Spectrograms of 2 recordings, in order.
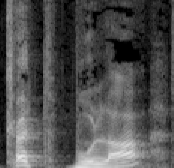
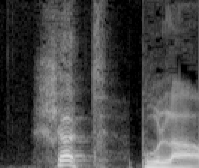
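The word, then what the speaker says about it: köttbullar: Und die Fleischbällchen bei IKEA heißen übrigens nicht Köttbulla, sondern es wird Schöttbulla ausgesprochen.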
